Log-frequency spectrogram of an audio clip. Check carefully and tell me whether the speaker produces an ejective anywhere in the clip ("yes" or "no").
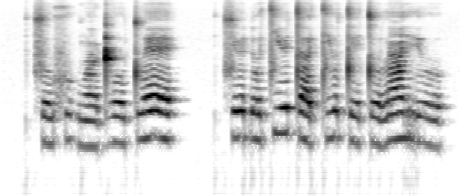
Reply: no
